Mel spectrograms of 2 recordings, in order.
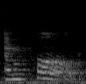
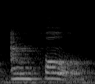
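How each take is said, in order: Both takes have the same delivery.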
